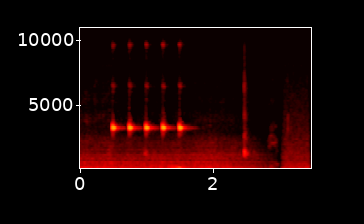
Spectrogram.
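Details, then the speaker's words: First Alert smoke/CO alarm model 9120B/SC9120B, new batteries didn't stop it: five quick, high-pitched chirps every minute, signalling the alarm has reached end of life and needs replacing. "now i'm gonna let you listen to the code i was getting which was five chirps every minute and that's basically telling you that this alarm is at the end of its life and here's what that's going to sound like"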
